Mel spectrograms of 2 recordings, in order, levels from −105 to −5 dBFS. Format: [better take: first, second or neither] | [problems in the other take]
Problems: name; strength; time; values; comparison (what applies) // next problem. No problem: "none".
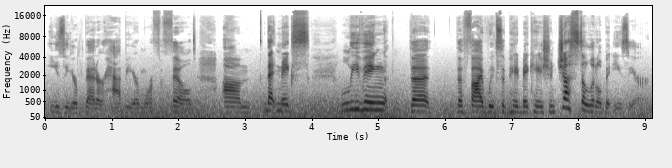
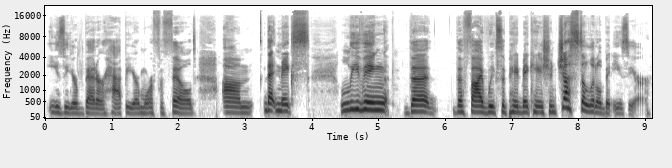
second | wind noise on the microphone; occasional gusts; 20 dB below the speech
